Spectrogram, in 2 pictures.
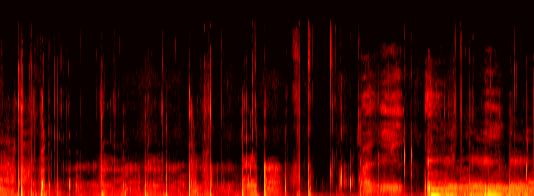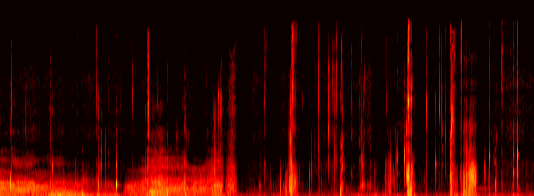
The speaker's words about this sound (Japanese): お耳おいしい。お耳に舌を貼り付けるとドクドク出てる。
